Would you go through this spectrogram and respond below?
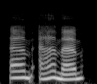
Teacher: that smooth, nasal sound is your M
